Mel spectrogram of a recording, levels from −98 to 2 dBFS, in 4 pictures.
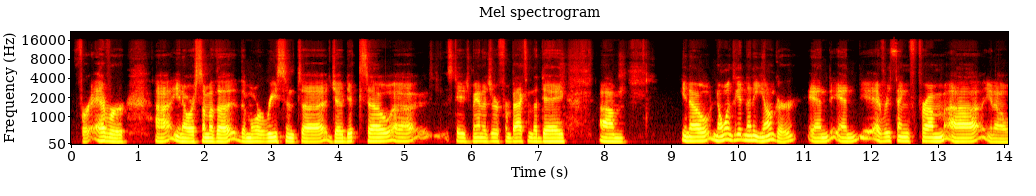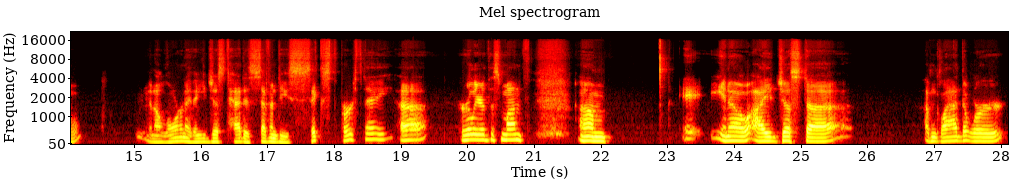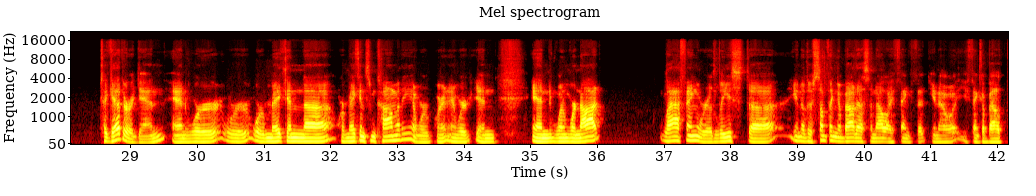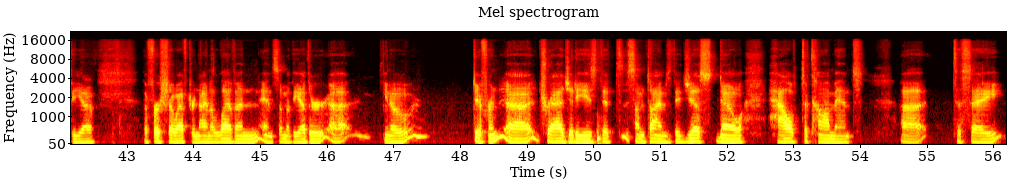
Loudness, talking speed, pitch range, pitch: -18 LUFS, 145 wpm, 120-150 Hz, 130 Hz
